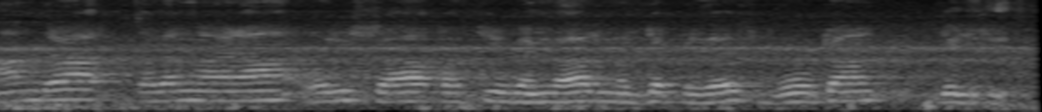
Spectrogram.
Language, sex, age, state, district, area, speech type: Telugu, female, 60+, Andhra Pradesh, Nellore, urban, spontaneous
